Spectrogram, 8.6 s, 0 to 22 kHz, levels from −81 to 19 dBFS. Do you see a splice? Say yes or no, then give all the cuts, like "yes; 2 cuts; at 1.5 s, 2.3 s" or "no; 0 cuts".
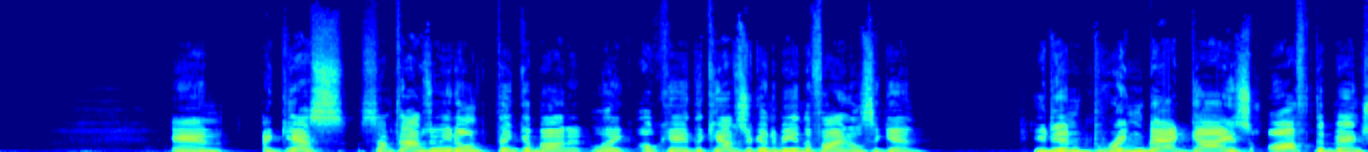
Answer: yes; 1 cut; at 6.4 s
